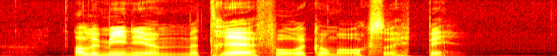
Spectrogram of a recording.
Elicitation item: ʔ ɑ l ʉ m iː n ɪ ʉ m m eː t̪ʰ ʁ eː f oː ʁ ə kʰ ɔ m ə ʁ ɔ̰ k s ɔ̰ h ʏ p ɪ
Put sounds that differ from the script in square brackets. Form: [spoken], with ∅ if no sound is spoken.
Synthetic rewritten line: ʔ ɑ l ʉ m iː n ɪ ʉ m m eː t̪ʰ ʁ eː f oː ʁ ə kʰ ɔ m ə ʁ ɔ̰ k s ɔ̰ h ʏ p ɪ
